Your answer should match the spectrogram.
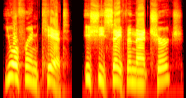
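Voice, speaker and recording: A man voicing a menacing, philosophical cowboy villain in an audiobook, with an Australian accent touched by cowboy twang and a formal, taunting, deliberate manner. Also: high-pitched, sharp tone, dry recording, clean studio sound, voice pushed up, heavily acted. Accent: Australian with a hint of cowboy twang. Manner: formal, deliberate, sinister rhetorical questioning. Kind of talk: audiobook character voice.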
